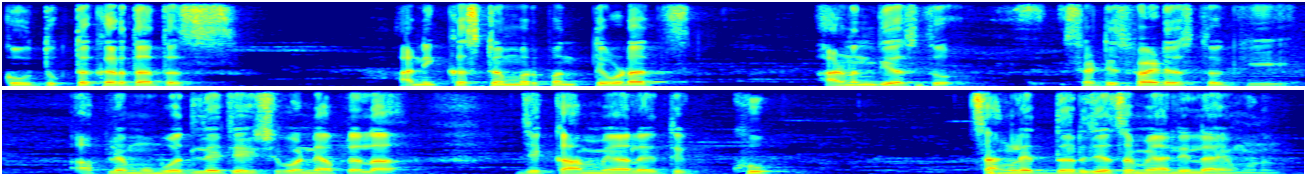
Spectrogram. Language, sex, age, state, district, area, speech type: Marathi, male, 45-60, Maharashtra, Buldhana, rural, spontaneous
